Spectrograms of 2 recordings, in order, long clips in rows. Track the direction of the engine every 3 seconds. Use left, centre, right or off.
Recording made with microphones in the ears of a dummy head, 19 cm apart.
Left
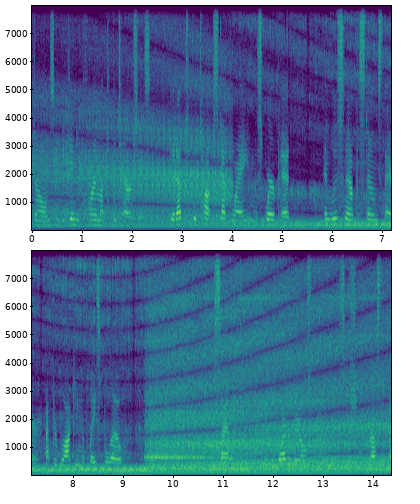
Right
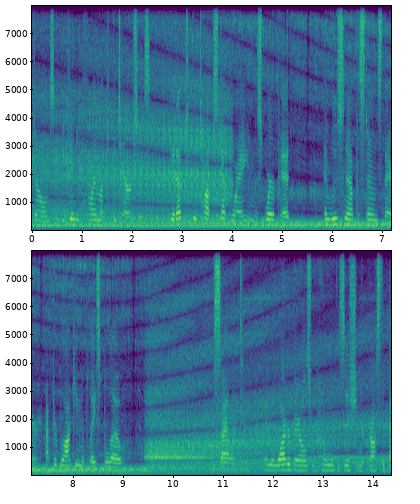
right, right, centre, left, left.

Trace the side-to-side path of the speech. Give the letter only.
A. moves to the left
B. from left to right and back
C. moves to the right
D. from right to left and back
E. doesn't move
E.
